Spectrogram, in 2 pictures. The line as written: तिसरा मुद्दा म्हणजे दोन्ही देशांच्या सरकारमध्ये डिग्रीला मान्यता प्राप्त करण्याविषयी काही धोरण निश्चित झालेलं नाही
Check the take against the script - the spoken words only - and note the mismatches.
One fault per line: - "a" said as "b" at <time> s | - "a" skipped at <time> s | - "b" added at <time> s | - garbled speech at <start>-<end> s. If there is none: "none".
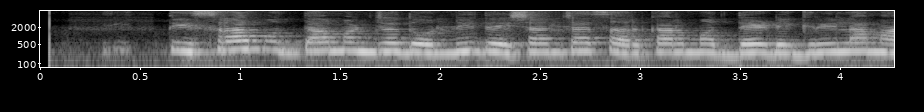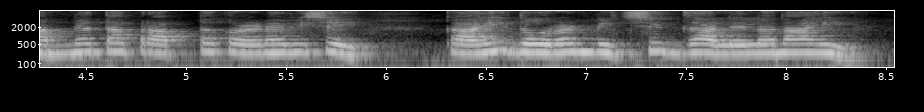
none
